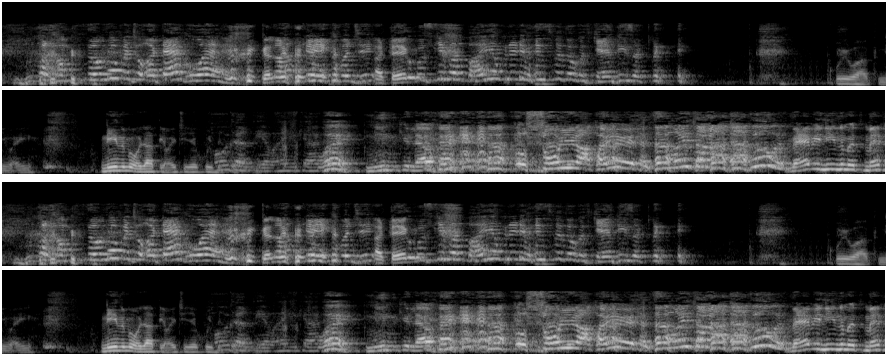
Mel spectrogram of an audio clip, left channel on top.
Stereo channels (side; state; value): both; normal; correlation 0.92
